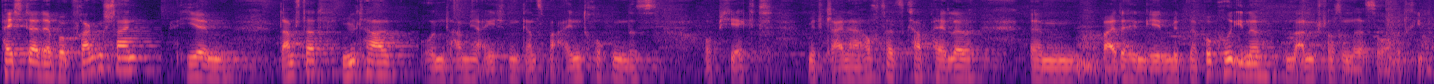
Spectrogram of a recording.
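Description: A man explaining as a tour guide, in a slightly halting, informative way. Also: low voice, a little mellow. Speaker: castle leaseholder, tour guide. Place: small castle chapel. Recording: echoey stone room, faint ambient noise.

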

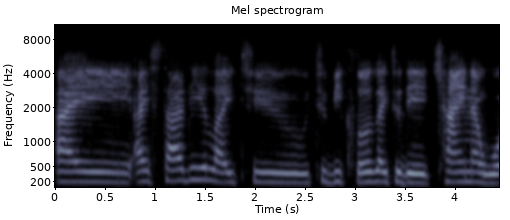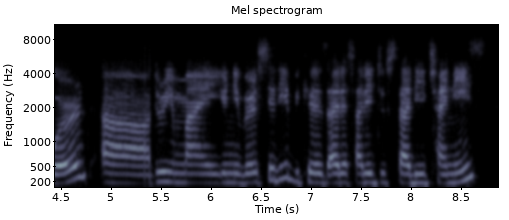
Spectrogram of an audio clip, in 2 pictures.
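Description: A young Italian woman talks casually in English with an Italian accent, leaning on fillers and restarts and breaking into short laughs. Her voice sits at a middle pitch, recorded dry and slightly dull, as over a lo-fi call. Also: fairly even intonation, measured pace, hardly any pauses, a bit bright, no room sound. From Italy. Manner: chatty, many fillers and restarts, laughs often. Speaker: guest, email account manager. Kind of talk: casual interview chat.

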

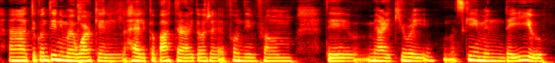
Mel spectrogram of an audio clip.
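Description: A woman from Spain in her forties, a Spanish accent, speaking in a lowish voice for her sex. Her delivery is measured and hesitant, with frequent restarts. The tone stays flat and level. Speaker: guest, health research manager. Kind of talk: podcast interview.

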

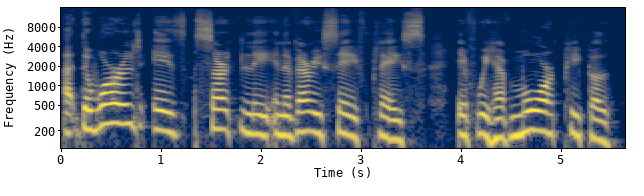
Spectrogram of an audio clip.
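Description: A man's voice: sits high, unhurried, dry recording. Radio host guy, effusive and rambly, dry close studio sound. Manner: warm, effusive, rambling with restarts. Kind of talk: live radio talk show.

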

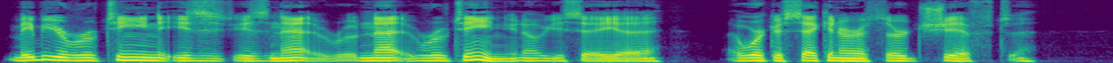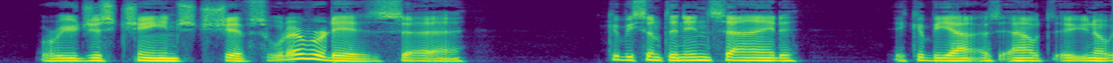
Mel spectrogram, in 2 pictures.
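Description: A man hosting a sleep podcast, rambling through a goofy, whimsical monologue in a halting way full of stammers and self-corrections. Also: mid-range voice, steady tone, creaky, no echo, studio quality. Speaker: podcast host. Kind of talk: rambling bedtime monologue to help listeners sleep.

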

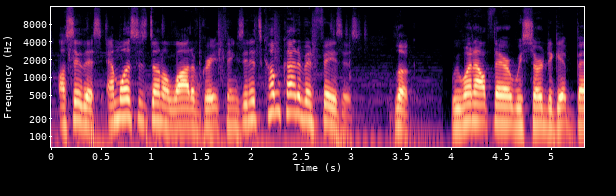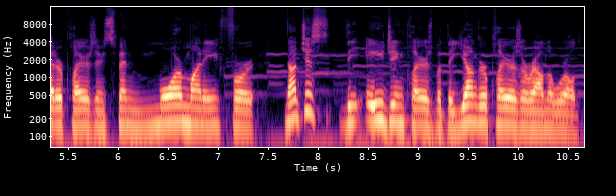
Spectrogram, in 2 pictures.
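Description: Male sports talk host, slightly high voice, emphatic and opinionated, faint music underneath. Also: darkish tone. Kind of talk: casual sports show commentary.

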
